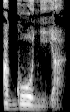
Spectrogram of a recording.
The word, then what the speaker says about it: агония: Это слово по-гречески «агония». Агония, если правильно ударение ставить.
